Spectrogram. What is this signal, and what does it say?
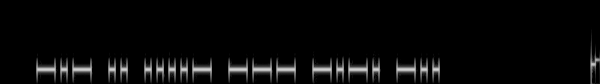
Morse code, heard as a keyed tone, about 21 wpm, 700 Hz. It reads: KI4OCD
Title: USA Call Signs - 6 Characters - 4x Character Spacing - 20wpm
